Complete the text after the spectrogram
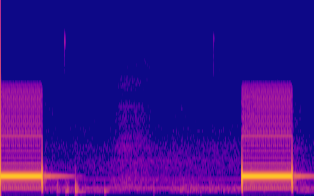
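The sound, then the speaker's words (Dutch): Telephone calling tone while someone places a call: two long, steady beeps of about a second each, separated by roughly four seconds of silence. “We bellen met Dorette, even kijken of dat ze in de uitzending kan komen.”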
